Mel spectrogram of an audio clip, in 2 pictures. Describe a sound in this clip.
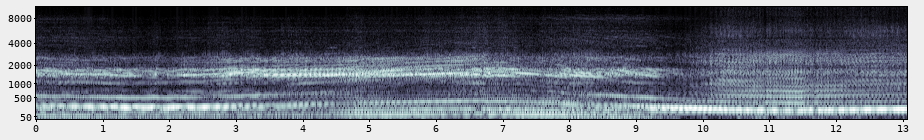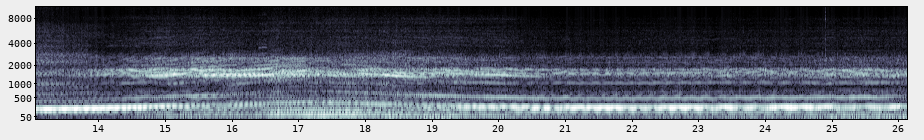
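A motorcycle engine roars loudly close by, its pitch rising and falling as it speeds up and slows for bends.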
